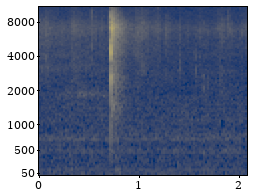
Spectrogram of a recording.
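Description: One sharp plastic click, about two-thirds of a second in, from a spice shaker's cap, over a faint steady room hum.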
